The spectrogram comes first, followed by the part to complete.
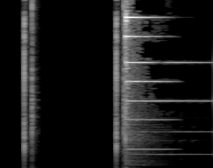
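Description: Subscribe-button sound effects: a quick double mouse click, then about a second in another click and a bright bell ding, the loudest sound, that rings on and fades away.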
